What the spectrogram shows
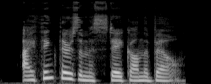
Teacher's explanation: Listen to the intonation, rising, falling on mistake, and falling on bill.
